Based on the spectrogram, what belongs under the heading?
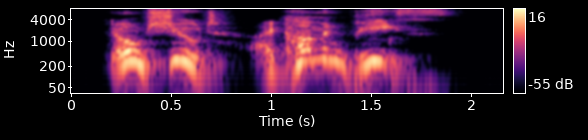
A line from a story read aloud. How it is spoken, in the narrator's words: I'm going to yell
